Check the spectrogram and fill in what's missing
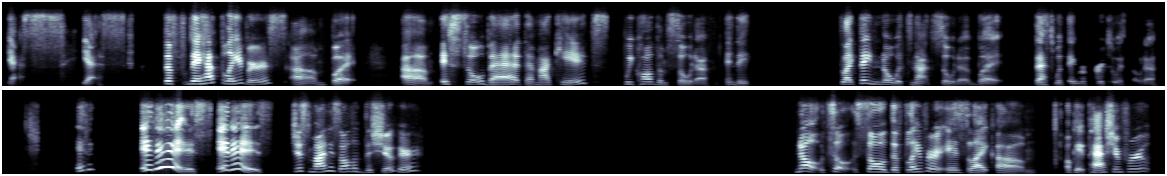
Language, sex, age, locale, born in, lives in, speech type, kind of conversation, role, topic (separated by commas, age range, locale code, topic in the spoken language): English, female, 35-39, en-US, United States, United States, conversation, unstructured, none, What influences your preference for sweet or savory snacks?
